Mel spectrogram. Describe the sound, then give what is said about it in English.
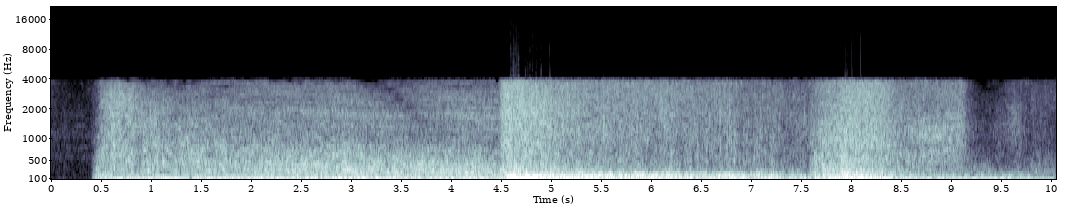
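A huge deep roaring explosion as a planet spontaneously blows apart, starting abruptly and rumbling continuously to the end, with surges of extra force around the middle and again near the close, and no voices. “the only thing that can make me leave now is if the planet somehow spontaneously exploded”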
